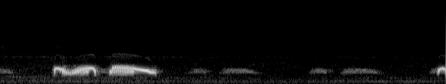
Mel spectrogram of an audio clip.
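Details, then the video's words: Spotted dove used as a lure to trigger cooing: one loud hoarse double coo followed by softer, quieter coos and the start of another loud note. "Chim Cu Mồi/ cu gay kich boi nhanh noi gù"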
